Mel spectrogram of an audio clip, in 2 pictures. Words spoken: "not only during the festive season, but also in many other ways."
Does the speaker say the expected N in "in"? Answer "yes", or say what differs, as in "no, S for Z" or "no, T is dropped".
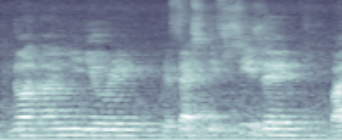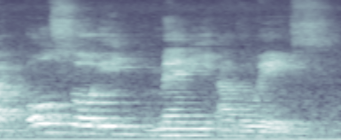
yes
